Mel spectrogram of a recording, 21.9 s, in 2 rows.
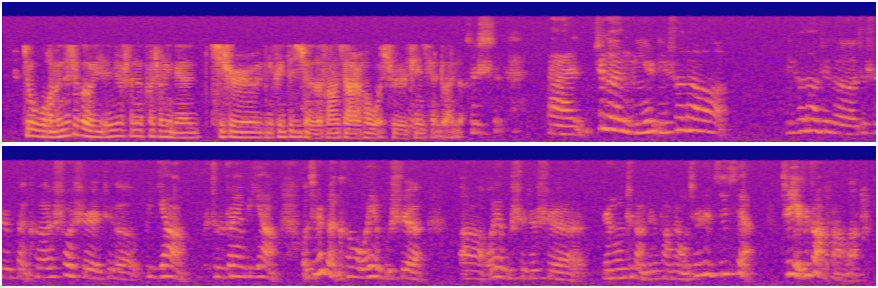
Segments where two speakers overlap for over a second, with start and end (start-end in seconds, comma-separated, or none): none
